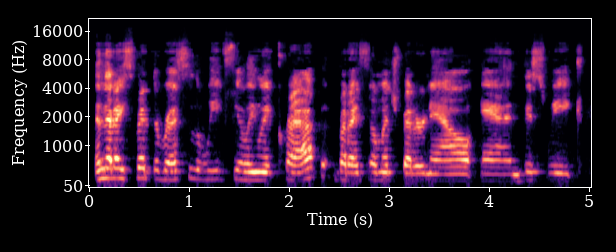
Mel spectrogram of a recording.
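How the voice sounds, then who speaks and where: A woman hosting a casual livestream chat, her raspy voice slightly hoarse from a cold, talking in a relaxed, chatty way with frequent fillers into a phone. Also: on the low side, normal speed. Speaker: host. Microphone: phone on a live stream.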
